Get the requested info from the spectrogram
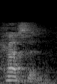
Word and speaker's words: cussin: In the South, we just talk about cussing. – En el sur, nosotros simplemente hablamos como groserías, pero rima con la palabra primo. – Spelled C-U-S-S-I-N.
